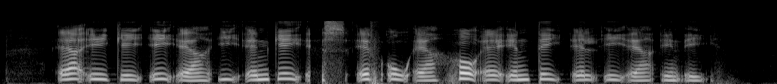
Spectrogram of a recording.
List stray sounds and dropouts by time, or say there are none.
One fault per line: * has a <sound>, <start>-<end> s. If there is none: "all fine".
* has a dropout, 3.1-3.2 s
